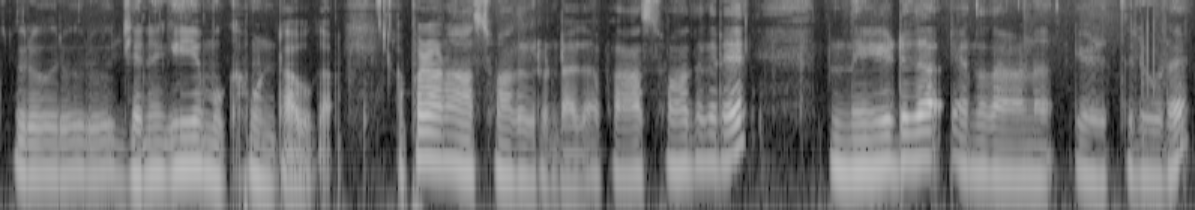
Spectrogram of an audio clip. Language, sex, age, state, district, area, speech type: Malayalam, male, 45-60, Kerala, Idukki, rural, spontaneous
